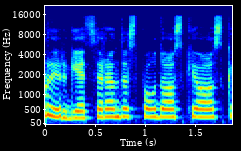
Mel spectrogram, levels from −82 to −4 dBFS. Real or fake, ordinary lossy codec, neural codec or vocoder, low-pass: real; Opus, 32 kbps; none; 14.4 kHz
